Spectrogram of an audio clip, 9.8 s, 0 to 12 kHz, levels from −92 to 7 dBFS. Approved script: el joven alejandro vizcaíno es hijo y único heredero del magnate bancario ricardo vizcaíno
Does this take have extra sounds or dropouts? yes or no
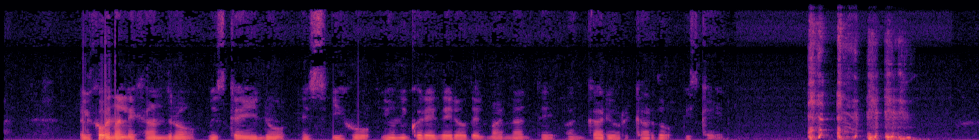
yes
